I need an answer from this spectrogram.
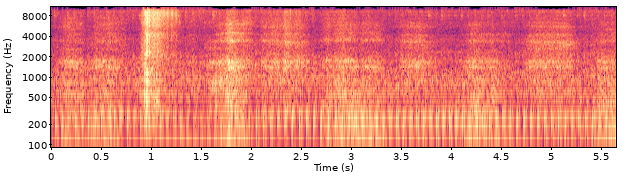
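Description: Yamaha TW200's single-cylinder four-stroke engine idling steadily in neutral, with a couple of short knocks about one and two seconds in.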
